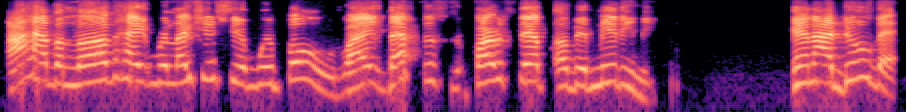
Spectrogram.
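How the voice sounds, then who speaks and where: A woman talking bluntly and loudly in a casual podcast chat, full of slang. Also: high-pitched, normal speed, no echo, poor audio. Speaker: panelist.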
